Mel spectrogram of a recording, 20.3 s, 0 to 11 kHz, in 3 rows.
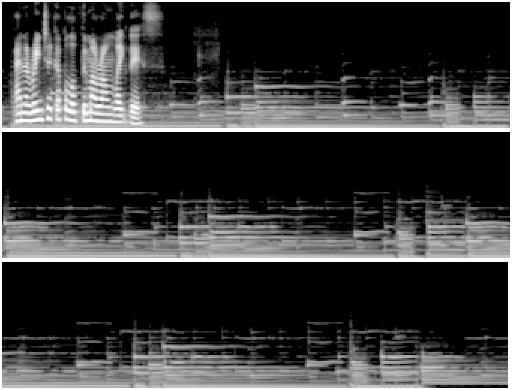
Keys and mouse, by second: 1.1 r, 2.8 shift+d, 3.2 r, 5.8 shift+d, 7.0 click, 7.0-9.5 typing, 7.4 click, 7.8 click, 8.7 click, 10.9-12.6 typing, 12.4 click, 14.6 click, 16.0 click, 16.3 g, 17.0 click, 17.3 g, 18.4 click, 18.6 click, 18.7 z.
